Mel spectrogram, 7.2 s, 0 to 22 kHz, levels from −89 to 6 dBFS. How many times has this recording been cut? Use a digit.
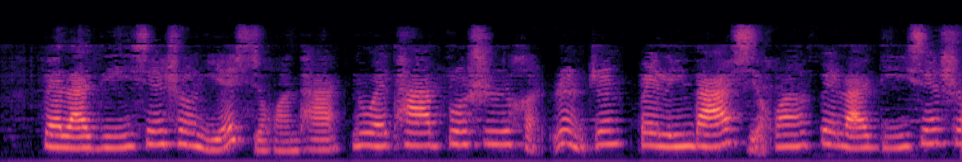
2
